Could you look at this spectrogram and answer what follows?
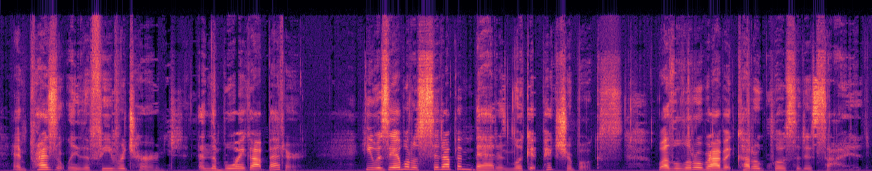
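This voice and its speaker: A woman storyteller narrating a children's story in a measured, expressive read-aloud manner. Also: mid-range voice, low-quality recording.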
